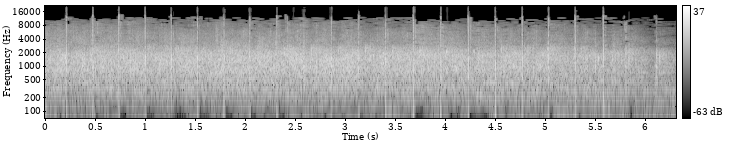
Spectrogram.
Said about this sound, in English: And I am happy to announce that this has become the largest Mulch and Soil Council meeting ever with 176 people. So that, and we should have a round of applause for sure.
